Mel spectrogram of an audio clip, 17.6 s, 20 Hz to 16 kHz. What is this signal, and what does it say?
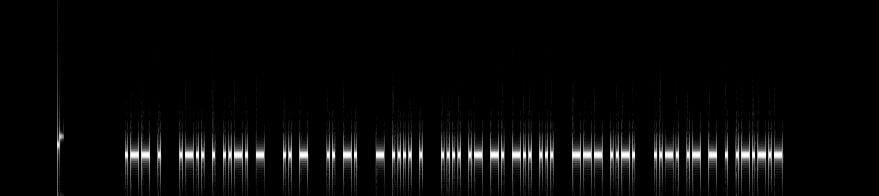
Morse code, heard as a keyed tone, about 22 wpm, 700 Hz. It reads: WE LEFT IT IN THE HANDS OF FATE.
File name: practice / 22wpm / Sentences with 4-Word Phrases - 22wpm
